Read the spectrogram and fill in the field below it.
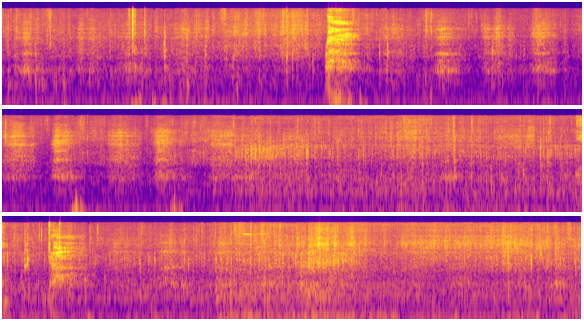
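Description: Bicycle tyres crunch and rustle over dry fallen leaves.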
